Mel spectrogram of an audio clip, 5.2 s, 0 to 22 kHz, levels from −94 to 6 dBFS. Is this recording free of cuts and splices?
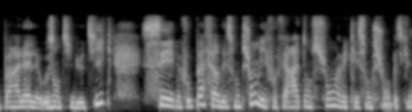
no; 1 cut; at 2.2 s

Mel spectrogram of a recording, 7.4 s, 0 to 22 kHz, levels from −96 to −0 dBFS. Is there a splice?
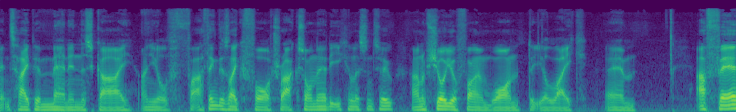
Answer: yes; 3 cuts; at 4.0 s, 5.2 s, 5.9 s

